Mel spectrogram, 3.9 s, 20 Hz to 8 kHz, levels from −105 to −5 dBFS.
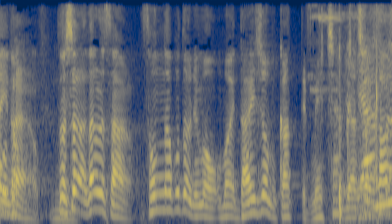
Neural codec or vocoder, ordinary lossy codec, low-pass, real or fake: none; none; 7.2 kHz; real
